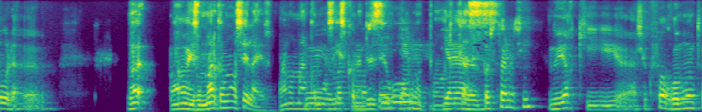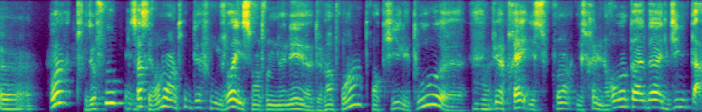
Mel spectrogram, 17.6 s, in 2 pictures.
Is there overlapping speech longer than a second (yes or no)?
yes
